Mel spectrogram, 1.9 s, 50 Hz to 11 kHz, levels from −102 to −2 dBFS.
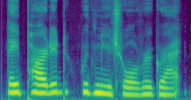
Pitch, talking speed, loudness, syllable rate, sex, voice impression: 205 Hz, 155 wpm, -17 LUFS, 5.0 syllables/s, female, very feminine, slightly young, slightly adult-like, very thin, slightly relaxed, slightly weak, bright, slightly soft, slightly clear, slightly fluent, cute, intellectual, refreshing, slightly sincere, very calm, friendly, reassuring, slightly unique, very elegant, slightly sweet, lively, kind, slightly modest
